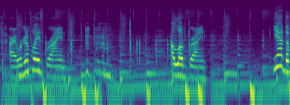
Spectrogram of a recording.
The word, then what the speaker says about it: Brian: Yeah, but it's spelled Brian. B-R-I-A-N. Brian. I've called him Brain as well before, though. Because look at him. He's a zombie. It's supposed to be a pun.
